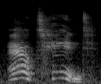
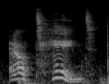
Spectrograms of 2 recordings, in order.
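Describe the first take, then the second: No difference in how they are said.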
